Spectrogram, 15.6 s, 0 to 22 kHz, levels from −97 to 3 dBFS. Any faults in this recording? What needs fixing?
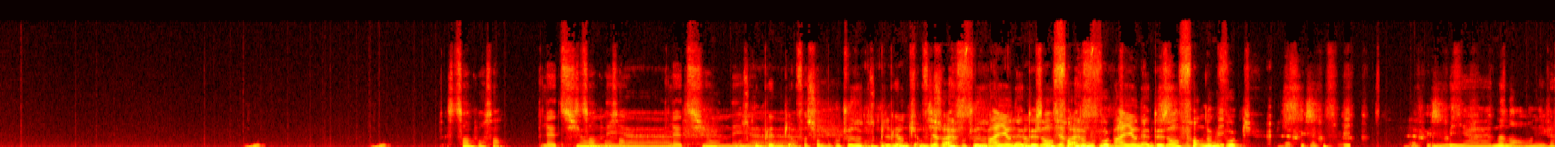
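A doubled audio track runs through the whole speech clip: a second full-band copy trails about one and a half seconds behind at roughly equal level, likely from a duplicate capture path or misaligned edit. Unlike echo, it never decays or gains room colour. To prevent it, route each source through a single capture path and check edits for stacked copies.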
